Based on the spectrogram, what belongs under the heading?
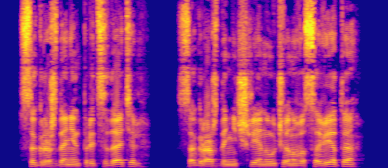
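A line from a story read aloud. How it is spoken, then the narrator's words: Miserable rote mumbling. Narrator (Russian): после увесистого особистского тычка в бок, несчастным голосом забубнил автарк загодя заученный текст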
